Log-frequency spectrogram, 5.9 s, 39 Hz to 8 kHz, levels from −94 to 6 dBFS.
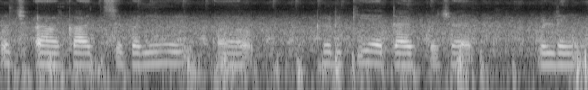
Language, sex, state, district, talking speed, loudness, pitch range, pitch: Hindi, female, Bihar, Muzaffarpur, 140 wpm, -21 LUFS, 175-185 Hz, 175 Hz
